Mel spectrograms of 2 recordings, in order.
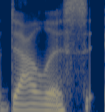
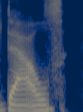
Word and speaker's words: The Dalles: It's not pronounced the Dallas. It's called the Dalles.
